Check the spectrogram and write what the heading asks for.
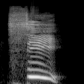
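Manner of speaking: put-on high, loud defiant child; boy talking back loudly; retort. A narrator's reading. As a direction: fire it back. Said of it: "rétorqua Anjo".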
